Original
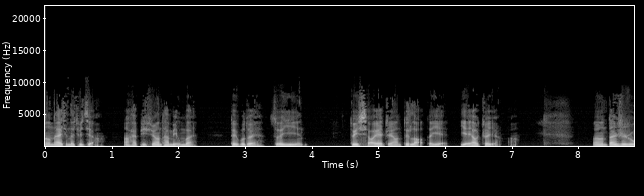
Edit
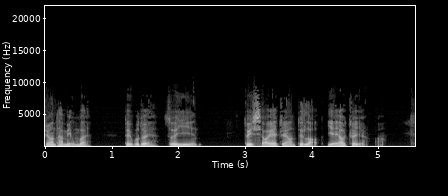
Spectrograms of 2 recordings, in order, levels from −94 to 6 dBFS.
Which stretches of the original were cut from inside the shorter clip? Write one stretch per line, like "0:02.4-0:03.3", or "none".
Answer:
0:05.7-0:06.1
